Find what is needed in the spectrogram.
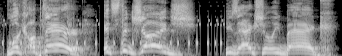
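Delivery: high excited shouting. Real, not acted. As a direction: point it out thrilled. Excited spotting the judge.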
